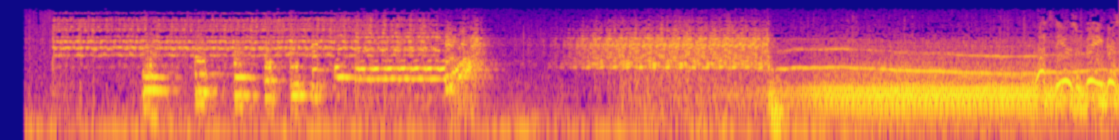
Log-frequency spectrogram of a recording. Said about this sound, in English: I think this siren is a throwback to the days when I was a kid and wanted to be a fireman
